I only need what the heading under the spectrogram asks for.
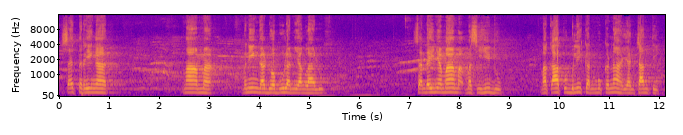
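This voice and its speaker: Indonesian guy preaching, high pitched, lively, chants some bits, big roomy echo. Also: a little hiss or hum. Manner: animated, switches between fast talk and slow melodic chanting. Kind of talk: lively mosque sermon with chanted recitation. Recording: echoey hall, long reverb.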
